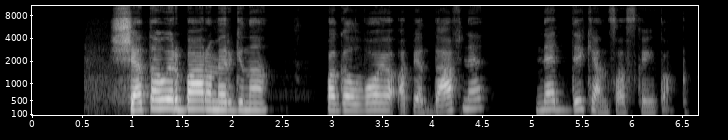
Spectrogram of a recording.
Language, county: Lithuanian, Šiauliai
